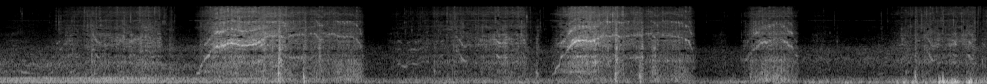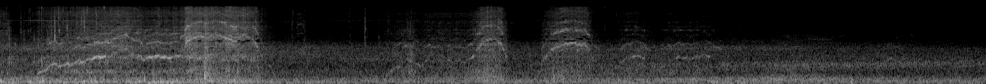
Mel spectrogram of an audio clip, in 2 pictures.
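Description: Axial SCX10 RC crawler's electric motor and gear drive whining in repeated throttle bursts, the whine wavering and rising in pitch. It grows fainter near the end.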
